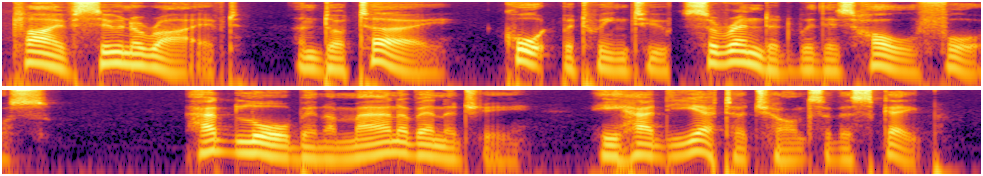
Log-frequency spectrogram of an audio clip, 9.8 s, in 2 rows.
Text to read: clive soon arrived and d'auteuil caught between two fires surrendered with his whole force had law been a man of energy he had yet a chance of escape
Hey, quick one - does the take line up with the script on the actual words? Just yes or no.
no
